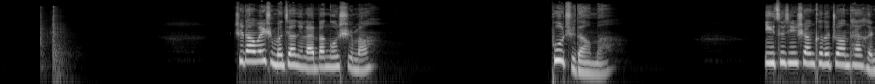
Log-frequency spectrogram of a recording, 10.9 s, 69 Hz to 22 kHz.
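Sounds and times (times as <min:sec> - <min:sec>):
door shutting: 0:00.5 - 0:01.0
speech: 0:03.0 - 0:04.8, 0:06.9 - 0:07.7, 0:09.6 - 0:10.9.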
